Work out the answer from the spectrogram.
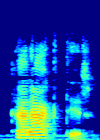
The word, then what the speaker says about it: carácter: Carácter. Penúltima sílaba é a sílaba tônica, ou seja, ela é uma grave terminada em consoante, leva acento.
